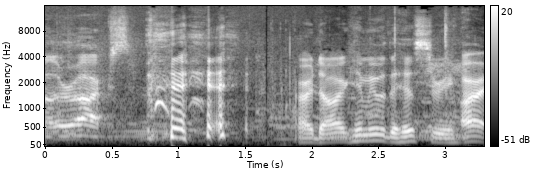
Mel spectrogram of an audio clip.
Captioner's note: both laughing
